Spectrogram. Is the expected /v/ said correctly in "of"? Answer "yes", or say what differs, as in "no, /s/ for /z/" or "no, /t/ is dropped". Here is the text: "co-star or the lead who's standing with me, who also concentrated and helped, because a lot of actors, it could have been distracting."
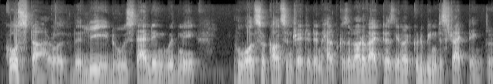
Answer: yes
